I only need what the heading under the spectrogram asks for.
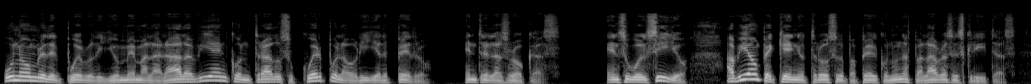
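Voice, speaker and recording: A man narrating a sad story in a solemn, sorrowful, measured way. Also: fairly low pitch, very animated, a little mellow, no room sound, clean studio sound.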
